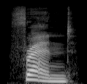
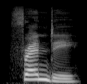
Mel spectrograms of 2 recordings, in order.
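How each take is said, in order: First: The word ends on a consonant sound. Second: The word ends with an added vowel sound.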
